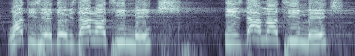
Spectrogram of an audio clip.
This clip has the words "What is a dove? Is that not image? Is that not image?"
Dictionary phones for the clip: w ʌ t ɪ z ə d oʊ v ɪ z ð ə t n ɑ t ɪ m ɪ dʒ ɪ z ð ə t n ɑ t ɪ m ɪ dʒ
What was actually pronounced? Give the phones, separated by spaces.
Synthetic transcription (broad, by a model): w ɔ t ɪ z ə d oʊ f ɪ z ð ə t n ɑ t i m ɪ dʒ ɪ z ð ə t n ɑ t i m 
